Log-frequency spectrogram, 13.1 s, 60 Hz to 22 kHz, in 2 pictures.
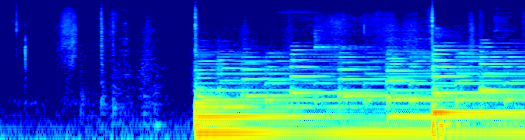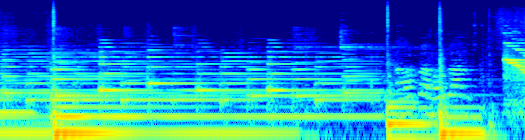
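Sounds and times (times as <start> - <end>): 
bass note C: 2.4 - 10.6, 11.2 - 13.1.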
